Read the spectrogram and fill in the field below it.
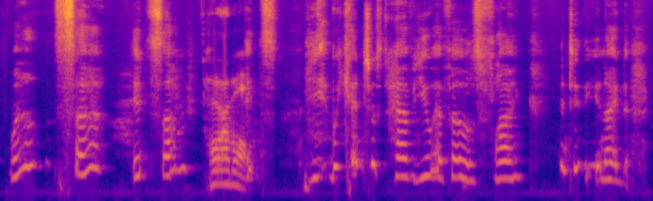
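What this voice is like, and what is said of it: Poorly kept British female accent. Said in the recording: “I just wanted a British female accent. I can't keep accents for shit. ... I suck with maintaining fucking accents. ... Not good with accents at all.”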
